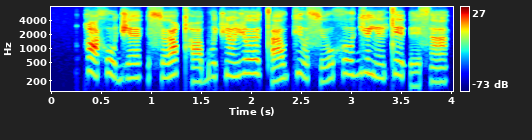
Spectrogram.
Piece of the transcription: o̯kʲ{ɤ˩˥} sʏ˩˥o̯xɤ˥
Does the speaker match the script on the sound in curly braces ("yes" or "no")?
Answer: no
